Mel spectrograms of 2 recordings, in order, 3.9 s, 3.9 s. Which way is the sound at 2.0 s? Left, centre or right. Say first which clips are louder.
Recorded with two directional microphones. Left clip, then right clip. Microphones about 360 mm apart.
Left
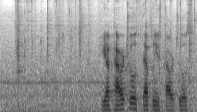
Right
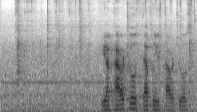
Left 2 dB; left.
